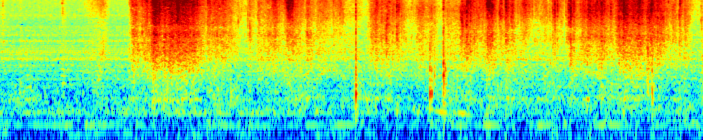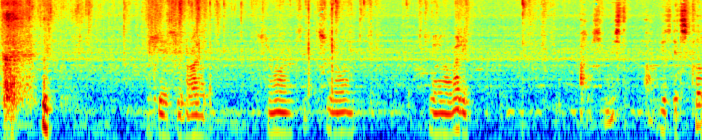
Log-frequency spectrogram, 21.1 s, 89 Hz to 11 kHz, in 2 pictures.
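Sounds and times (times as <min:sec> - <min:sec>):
plastic bag rustling: 0:01.4 - 0:16.3.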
